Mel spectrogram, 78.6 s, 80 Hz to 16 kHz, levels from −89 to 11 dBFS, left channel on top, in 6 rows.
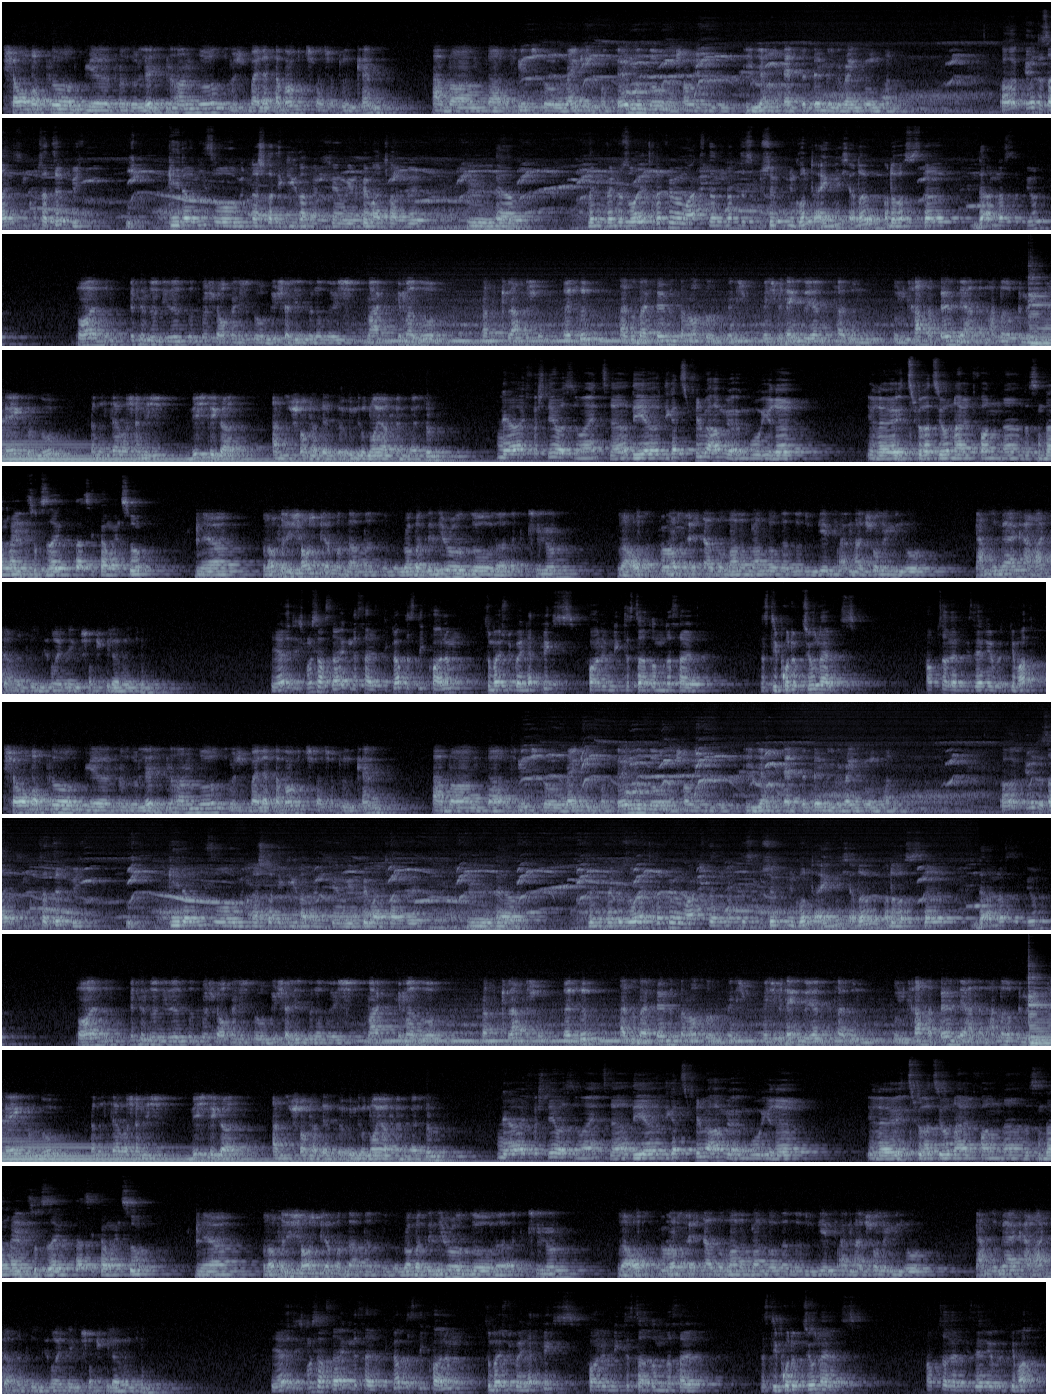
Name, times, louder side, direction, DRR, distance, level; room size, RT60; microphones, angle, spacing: voice 1, 0.0-4.7 5.4-11.2 18.9-19.3 27.1-31.6 32.2-33.6 33.9-37.1 37.4-40.0 40.4-41.3 41.6-42.2 42.7-44.7 52.6-52.8 54.9-55.3 55.7-59.4 60.1-63.9 64.6-67.2, equal, 20° left, 0 dB, 3.8 m, -29 dB
sound 1, 6.3-25.3, right 2 dB, 60° right, 6.3 m, -39 dB
voice 2, 12.5-14.1 14.6-14.8 15.2-18.3 19.3-19.6 20.4-24.9 25.2-25.6 25.9-26.1 45.5-49.2 50.1-54.2 60.7-61.0 68.9-71.3 71.6-74.2 75.0-76.0 77.1-78.5, left 1 dB, 65° left, 3 dB, 1.6 m, -28 dB
sound 2, 30.4-38.2, equal, 90° left, 3.7 m, -34 dB
sound 3, 39.0-46.0, right 1 dB, 40° right, 4.1 m, -31 dB
16.0 x 9.2 x 7.9 m, 1.1 s
head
